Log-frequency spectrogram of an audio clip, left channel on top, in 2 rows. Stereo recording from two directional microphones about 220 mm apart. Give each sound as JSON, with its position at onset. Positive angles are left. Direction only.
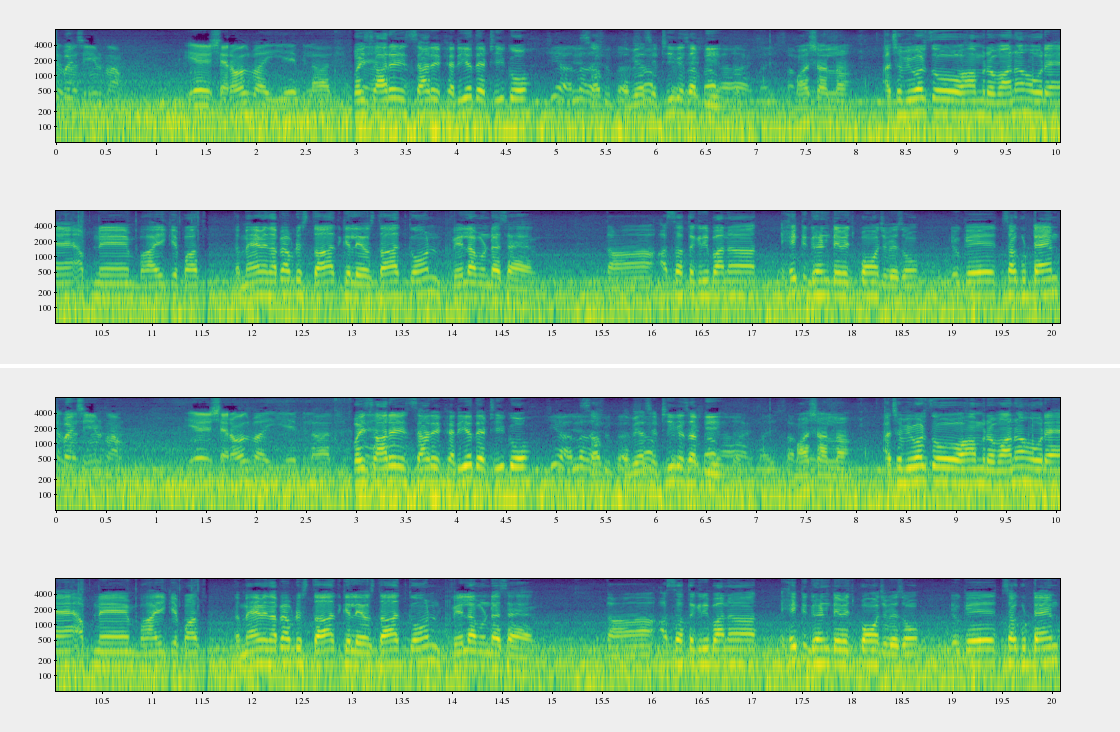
{"t": 1.4, "sound": "speech", "side_deg": 30}
{"t": 3.0, "sound": "speech", "side_deg": -5}
{"t": 6.1, "sound": "speech", "side_deg": -45}
{"t": 8.4, "sound": "speech", "side_deg": -5}
{"t": 9.0, "sound": "speech", "side_deg": 50}
{"t": 9.4, "sound": "speech", "side_deg": 0}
